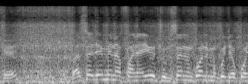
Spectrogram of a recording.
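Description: Men talking in conversation over steady street traffic noise, with an engine running nearby.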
